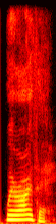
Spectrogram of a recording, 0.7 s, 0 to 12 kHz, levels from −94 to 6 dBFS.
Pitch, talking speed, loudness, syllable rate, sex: 235 Hz, 255 wpm, -14 LUFS, 8.8 syllables/s, female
